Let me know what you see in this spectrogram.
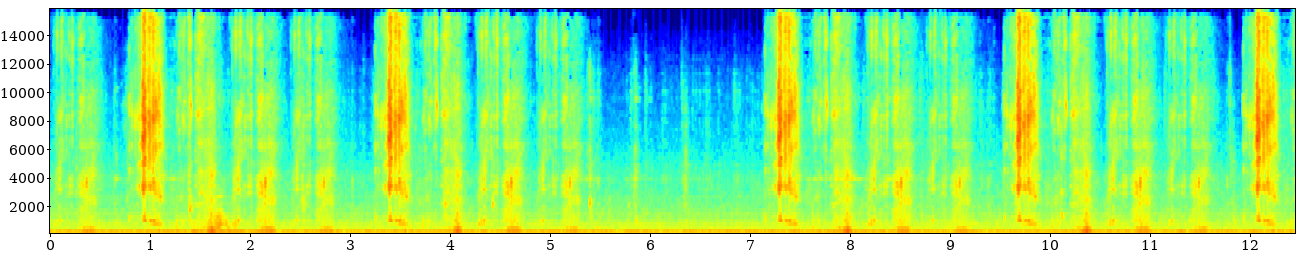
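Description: A person chewing fresh raw jir-jir leaves close to the microphone: five crisp crunches about every two and a half seconds, with softer chewing sounds in between.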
